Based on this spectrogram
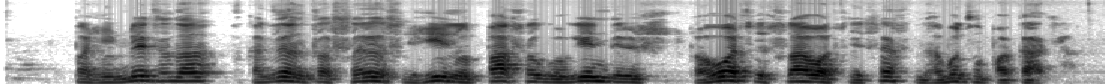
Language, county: Lithuanian, Šiauliai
